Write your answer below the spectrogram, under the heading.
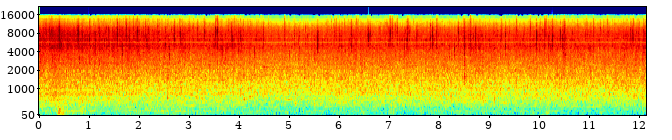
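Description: Steady rain falling in a thunderstorm: an even hiss with scattered ticks of drops.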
